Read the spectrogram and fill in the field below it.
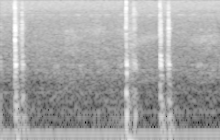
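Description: Several quick keystrokes on a computer keyboard come in small clusters, close and clear over a low steady hum, with brief pauses between bursts.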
